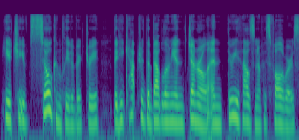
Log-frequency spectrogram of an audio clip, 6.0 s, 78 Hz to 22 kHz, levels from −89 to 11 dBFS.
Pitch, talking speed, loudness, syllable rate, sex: 165 Hz, 180 wpm, -21 LUFS, 6.1 syllables/s, female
